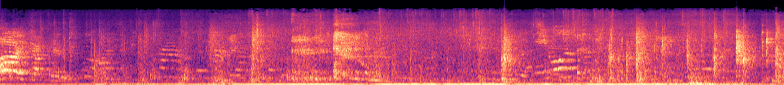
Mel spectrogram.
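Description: Feet thump and shuffle on a wooden stage.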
